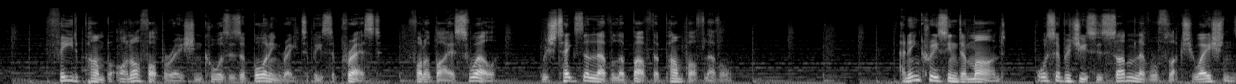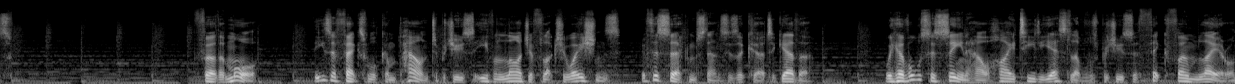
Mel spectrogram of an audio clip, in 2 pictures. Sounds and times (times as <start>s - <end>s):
Music: 0.0s - 24.7s
Speech: 0.5s - 7.4s, 9.0s - 12.5s, 14.3s - 20.5s, 21.2s - 24.7s.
